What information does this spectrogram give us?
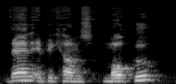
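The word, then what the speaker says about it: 木: Once we put that across, right, then it becomes moku, right? One pronunciation for it is moku.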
